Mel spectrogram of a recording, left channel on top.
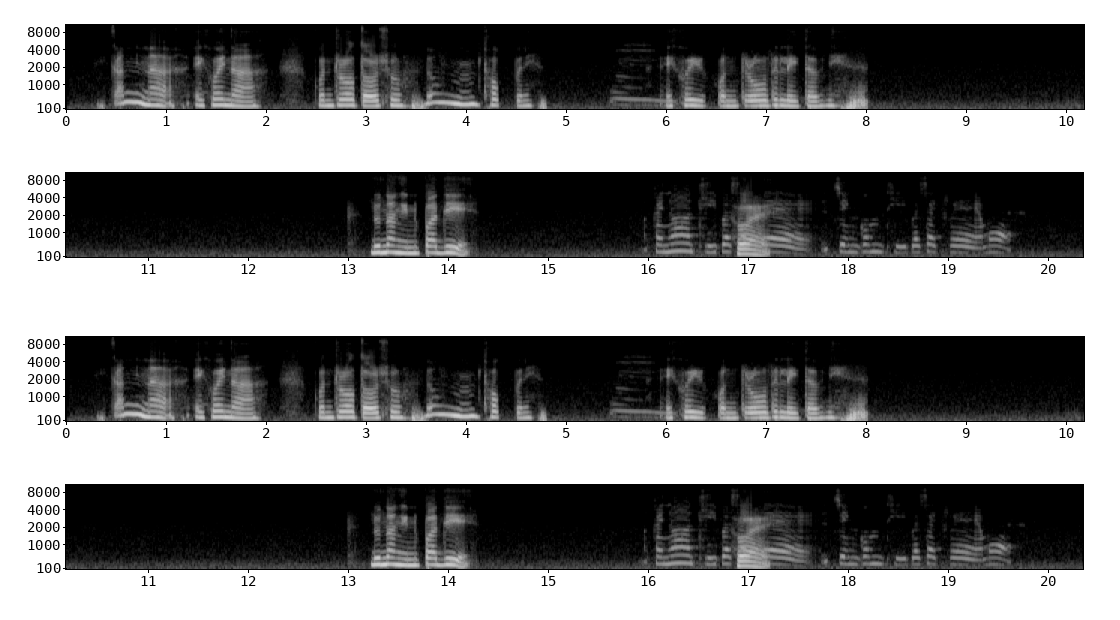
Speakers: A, on the right; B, on the left.
A: ꯀꯟꯅ ꯑꯩꯈꯣꯏꯅ ꯀꯟꯇ꯭ꯔꯣꯜ ꯇꯧꯔꯁꯨ ꯑꯗꯨꯝ ꯊꯣꯛꯄꯅꯤ
B: ꯎꯝ
A: ꯑꯩꯈꯣꯏ ꯀꯨꯟꯇ꯭ꯔꯣꯗ ꯂꯩꯇꯕꯅꯤ <inaudible> ꯑꯗꯨ ꯅꯪꯒꯤ ꯅꯨꯄꯥꯗꯤ
B: ꯀꯩꯅꯣ ꯊꯤꯕ
A: ꯍꯣꯏ
B: ꯆꯠꯈ꯭ꯔꯦ ꯆꯦꯡꯒꯨꯝ ꯊꯤꯕ ꯆꯠꯈ꯭ꯔꯦ ꯑꯃꯨꯛ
